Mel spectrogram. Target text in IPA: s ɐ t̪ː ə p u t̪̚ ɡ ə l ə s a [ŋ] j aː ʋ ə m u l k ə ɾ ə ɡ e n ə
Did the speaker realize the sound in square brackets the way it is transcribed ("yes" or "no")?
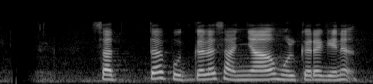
no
